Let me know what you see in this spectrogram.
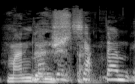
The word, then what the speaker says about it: Mandelstam: Mandelstam. – Mandelstam.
